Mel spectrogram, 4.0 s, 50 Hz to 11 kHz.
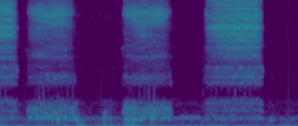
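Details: Barn owl pair in Israel, 2022, on a live nest camera during a mouse handover from male to female for the nestling. Three hoarse hisses follow one another, the final one longest, with faint rustling.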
